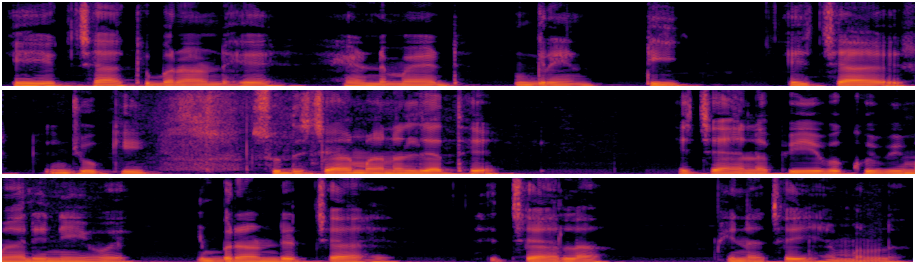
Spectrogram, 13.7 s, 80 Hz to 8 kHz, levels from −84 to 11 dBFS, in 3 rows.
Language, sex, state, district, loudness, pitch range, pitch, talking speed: Hindi, male, Chhattisgarh, Balrampur, -24 LUFS, 105-115 Hz, 110 Hz, 160 wpm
